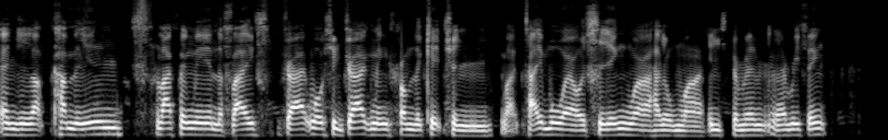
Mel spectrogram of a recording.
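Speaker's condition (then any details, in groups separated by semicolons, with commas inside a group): Cleft palate; congenital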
